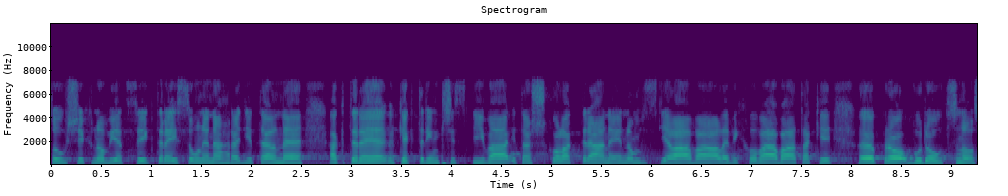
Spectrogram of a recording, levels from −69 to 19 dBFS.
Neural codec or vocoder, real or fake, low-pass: codec, 16 kHz, 8 kbps, FunCodec, trained on LibriTTS, 25 frames a second; fake; 7.2 kHz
